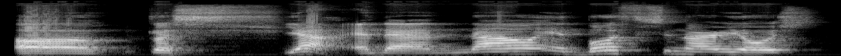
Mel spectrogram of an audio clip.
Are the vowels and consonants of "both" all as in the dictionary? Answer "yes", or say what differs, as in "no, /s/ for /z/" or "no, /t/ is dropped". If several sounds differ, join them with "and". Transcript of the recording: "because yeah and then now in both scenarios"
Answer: yes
